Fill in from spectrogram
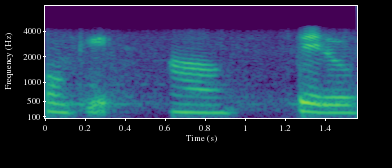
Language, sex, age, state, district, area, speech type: Tamil, female, 18-30, Tamil Nadu, Sivaganga, rural, conversation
